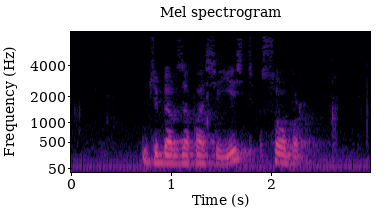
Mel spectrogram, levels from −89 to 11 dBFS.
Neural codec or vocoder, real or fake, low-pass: none; real; 7.2 kHz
